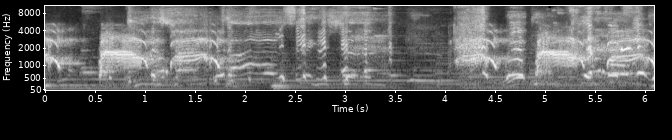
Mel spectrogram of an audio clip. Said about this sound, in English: When I do the chimpanzees yelling?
